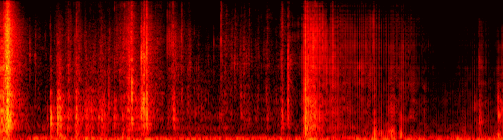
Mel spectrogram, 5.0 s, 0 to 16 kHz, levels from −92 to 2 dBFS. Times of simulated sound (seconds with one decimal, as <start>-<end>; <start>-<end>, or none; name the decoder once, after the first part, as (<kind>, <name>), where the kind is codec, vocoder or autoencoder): 3.0-5.0 (vocoder, BigVGAN v2)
